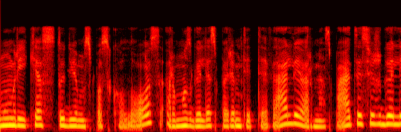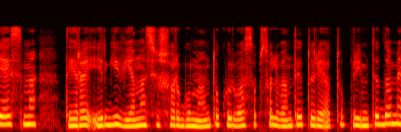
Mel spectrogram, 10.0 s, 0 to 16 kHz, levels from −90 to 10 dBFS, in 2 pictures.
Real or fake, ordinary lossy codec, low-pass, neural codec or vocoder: real; MP3, 64 kbps; 7.2 kHz; none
